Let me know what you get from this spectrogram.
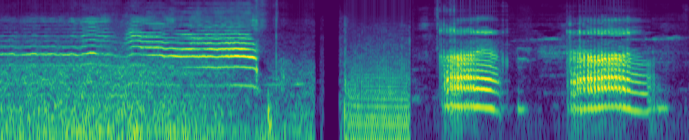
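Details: Domestic cat making odd, funny sounds: after a long high harmonic wail over low rumbling noise and a short buzzy low burst, two clear drawn-out meows with falling pitch follow, about a second apart.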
